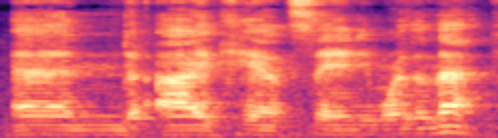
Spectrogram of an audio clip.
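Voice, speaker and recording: A man's voice: lowish voice, level tone, unhurried, a bit bright, recorded from a distance. Gushing man in an echoey room. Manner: gushing, emphatic. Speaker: book reviewer on a vlog. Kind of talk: casual book chat to viewers. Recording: echoey room with faint background noise.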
